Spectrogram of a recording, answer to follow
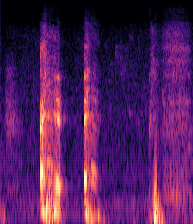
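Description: Three short, sudden bursts from a man's voice, roughly two-thirds of a second apart, between stretches of talk.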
